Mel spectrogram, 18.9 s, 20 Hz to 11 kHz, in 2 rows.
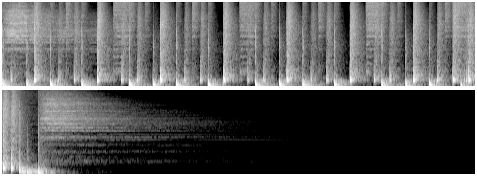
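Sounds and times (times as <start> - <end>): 
dry drums: 0.0 - 10.7.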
